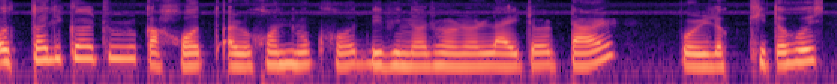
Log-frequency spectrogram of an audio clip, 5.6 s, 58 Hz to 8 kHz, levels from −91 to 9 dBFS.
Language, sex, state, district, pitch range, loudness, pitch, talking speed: Assamese, female, Assam, Sonitpur, 175-220 Hz, -16 LUFS, 185 Hz, 120 wpm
